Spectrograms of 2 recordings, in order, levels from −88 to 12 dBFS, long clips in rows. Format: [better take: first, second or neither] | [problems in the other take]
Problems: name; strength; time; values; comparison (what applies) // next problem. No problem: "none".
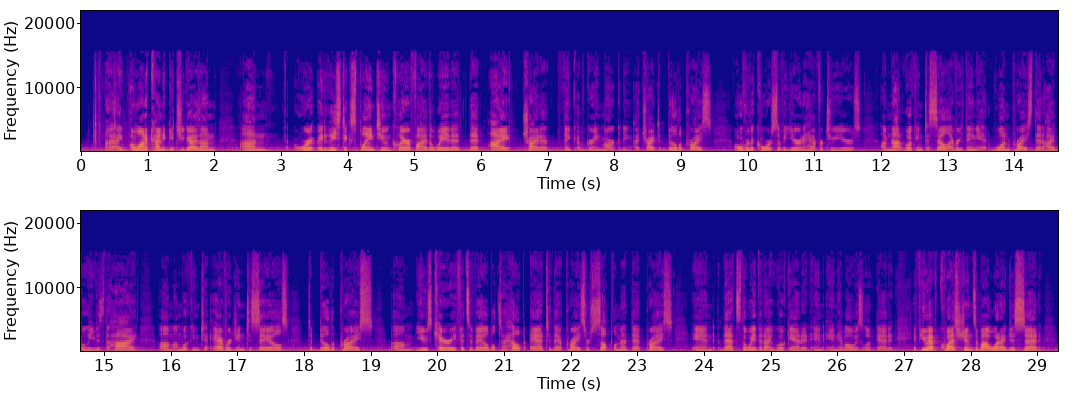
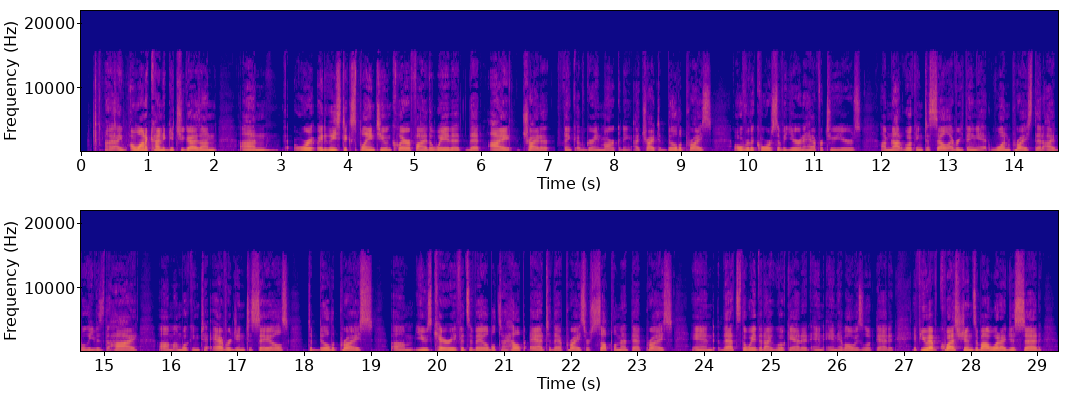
second | wind noise on the microphone; occasional gusts; 25 dB below the speech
